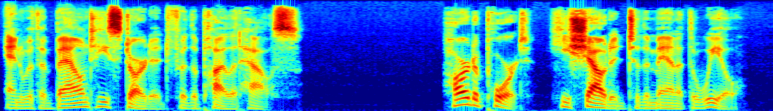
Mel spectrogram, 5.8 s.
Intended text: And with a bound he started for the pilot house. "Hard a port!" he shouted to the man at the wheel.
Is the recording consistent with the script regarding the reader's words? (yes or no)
yes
